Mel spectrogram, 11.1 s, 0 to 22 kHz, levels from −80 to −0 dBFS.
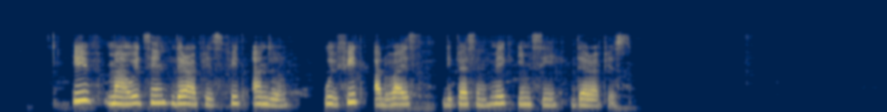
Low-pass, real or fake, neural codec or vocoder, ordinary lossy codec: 7.2 kHz; real; none; none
